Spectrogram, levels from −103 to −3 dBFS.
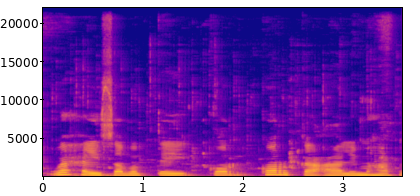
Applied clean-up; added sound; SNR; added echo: classical method log-MMSE.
